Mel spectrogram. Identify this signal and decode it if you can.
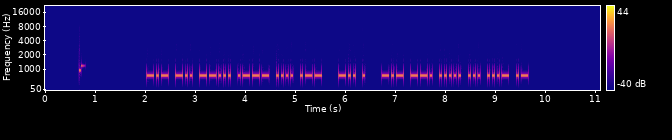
Morse code, heard as a keyed tone, about 25 wpm, 700 Hz. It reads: KD7JHW DE KG5SVA
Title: USA Callsign DE Callsign - 6 Characters - 25wpm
